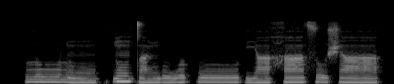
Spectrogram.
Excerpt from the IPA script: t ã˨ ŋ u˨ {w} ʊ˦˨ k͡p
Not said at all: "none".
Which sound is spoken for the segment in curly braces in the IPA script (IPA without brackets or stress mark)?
w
